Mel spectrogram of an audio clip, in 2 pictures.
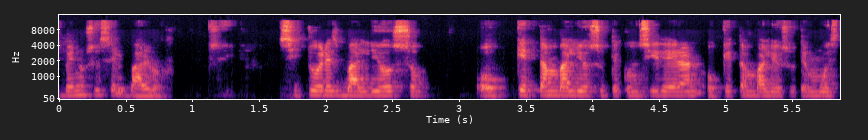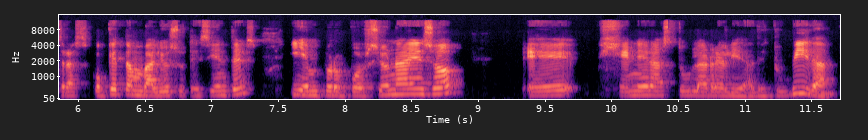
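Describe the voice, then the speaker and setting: A woman's voice: on the low side, steady tone, normal speed. Spanish-speaking woman teaching astrology. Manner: explanatory, repeats "¿sí?" and "¿no?" to check with listeners; laughs at her own points. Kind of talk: live astrology talk.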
